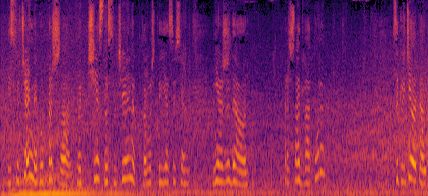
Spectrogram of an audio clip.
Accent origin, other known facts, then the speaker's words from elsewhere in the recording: Moscow, Russia; Я из Москвы.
